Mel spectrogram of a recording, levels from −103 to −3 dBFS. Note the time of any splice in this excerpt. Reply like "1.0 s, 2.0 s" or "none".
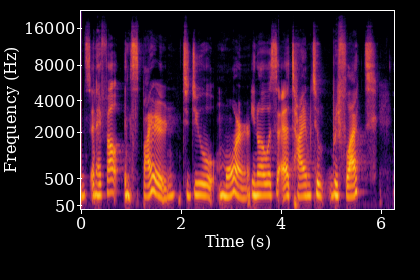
3.3 s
